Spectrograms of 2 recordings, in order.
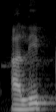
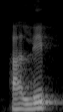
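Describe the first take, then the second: The two takes are said the same way.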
